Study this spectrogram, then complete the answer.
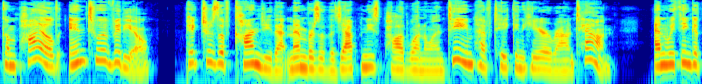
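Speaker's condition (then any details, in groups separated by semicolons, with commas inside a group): No condition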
